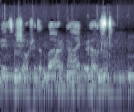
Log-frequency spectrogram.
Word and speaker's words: Saoirse: Thank you, Saoirse. Thank you. Perfect pronunciation, by the way.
